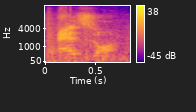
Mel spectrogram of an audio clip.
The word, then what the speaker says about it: Isonzo: It's Azon. That's the name of the game. Oh, that's how you pronounce it.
